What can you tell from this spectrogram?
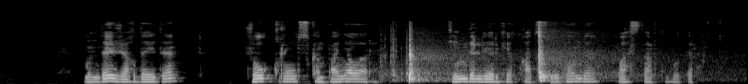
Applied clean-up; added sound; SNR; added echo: none; Door / Car; 1 dB; none.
